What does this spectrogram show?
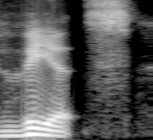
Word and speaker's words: Wirtz: This happens a lot with international names, but they're saying it isn't Wirtz, it's Wirtz. So I'm going to bow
